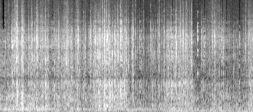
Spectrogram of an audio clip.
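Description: Long painted nails scratch and crinkle the surface of a sheet of orange tissue paper wrapped into a flat package and held up to the camera. The result is a continuous, dense, bright crackling and scratching with rapid papery ticks, sitting over a faint low hum.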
